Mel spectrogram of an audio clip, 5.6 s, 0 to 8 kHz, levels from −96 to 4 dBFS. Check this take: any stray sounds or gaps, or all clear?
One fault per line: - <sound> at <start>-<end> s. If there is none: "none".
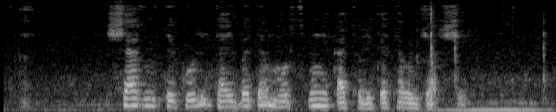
none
